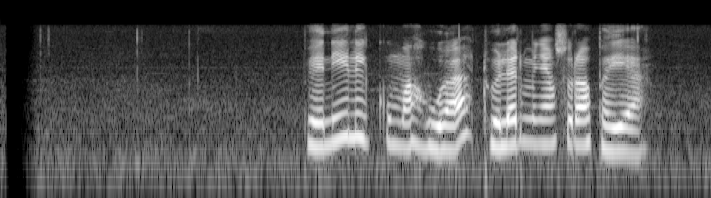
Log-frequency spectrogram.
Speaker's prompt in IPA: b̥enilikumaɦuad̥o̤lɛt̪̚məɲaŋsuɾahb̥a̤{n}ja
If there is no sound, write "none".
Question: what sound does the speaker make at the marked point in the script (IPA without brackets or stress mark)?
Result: none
